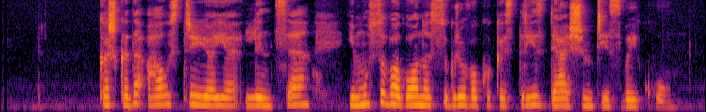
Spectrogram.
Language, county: Lithuanian, Vilnius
